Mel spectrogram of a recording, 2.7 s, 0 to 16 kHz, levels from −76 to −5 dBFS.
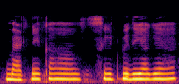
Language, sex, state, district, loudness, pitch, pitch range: Hindi, female, Punjab, Pathankot, -14 LUFS, 225 Hz, 225-230 Hz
